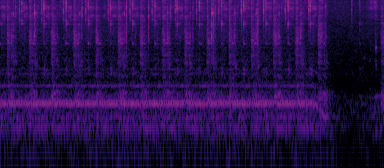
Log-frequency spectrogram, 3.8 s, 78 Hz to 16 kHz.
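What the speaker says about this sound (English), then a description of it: "Reverse stitch, 5 stitches, and stitch to the end." Sewing machine stitching cloth for quilting, a steady fast mechanical whir with a rapid needle rhythm, running continuously up close before slowing to a stop at the end.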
